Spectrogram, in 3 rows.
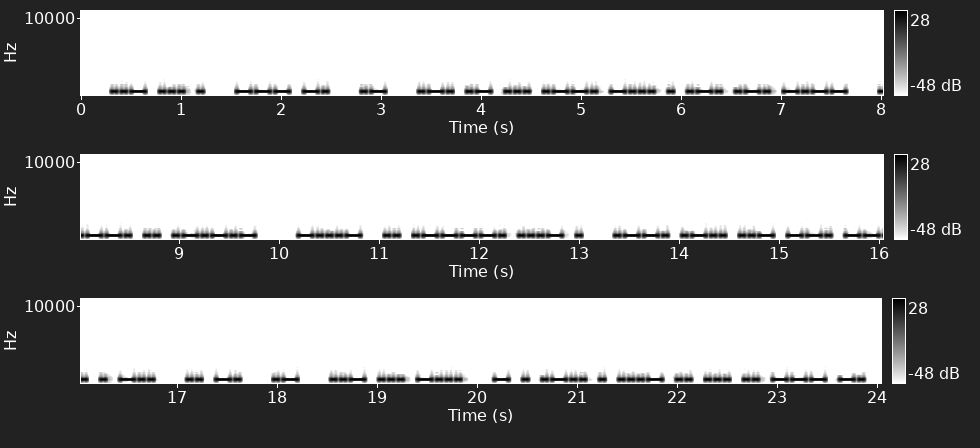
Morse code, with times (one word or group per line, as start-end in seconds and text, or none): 0.3-1.2 USE
1.6-2.5 ON
2.8-3.1 A
3.4-7.7 RASPBERRY
8.0-9.8 PI.
10.2-10.8 <BT>
11.1-13.1 I'VE
13.4-16.8 PLUGGED
17.1-17.7 IN
18.0-18.2 A
18.6-19.9 USB
20.2-23.9 TELEVISION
